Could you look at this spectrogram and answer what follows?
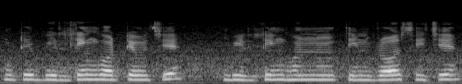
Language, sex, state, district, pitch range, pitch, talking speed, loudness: Odia, female, Odisha, Sambalpur, 210-225 Hz, 215 Hz, 105 wpm, -17 LUFS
